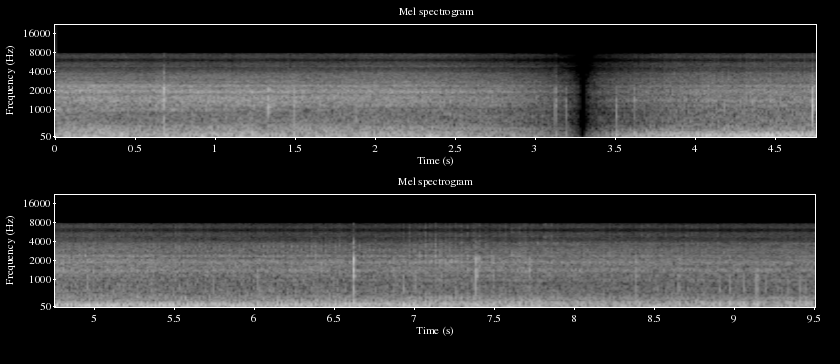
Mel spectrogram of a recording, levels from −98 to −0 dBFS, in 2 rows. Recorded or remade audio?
recorded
